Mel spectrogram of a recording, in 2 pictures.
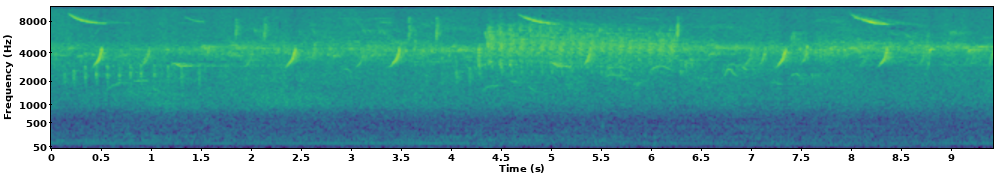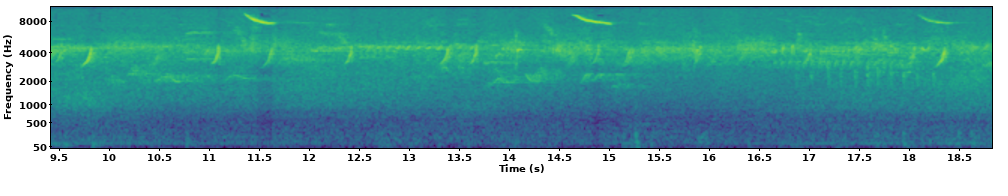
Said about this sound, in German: Wir hören das Duck, Duck, Duck der Amsel.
